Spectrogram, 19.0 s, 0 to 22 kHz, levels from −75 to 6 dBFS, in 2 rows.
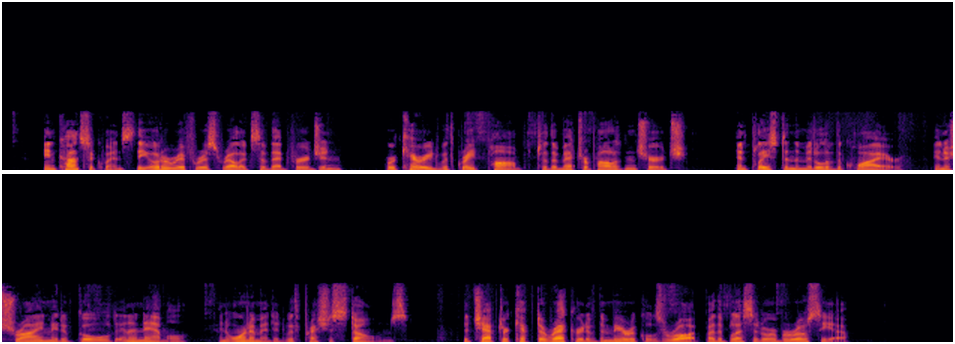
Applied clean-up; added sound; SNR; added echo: neural mask model RNNoise.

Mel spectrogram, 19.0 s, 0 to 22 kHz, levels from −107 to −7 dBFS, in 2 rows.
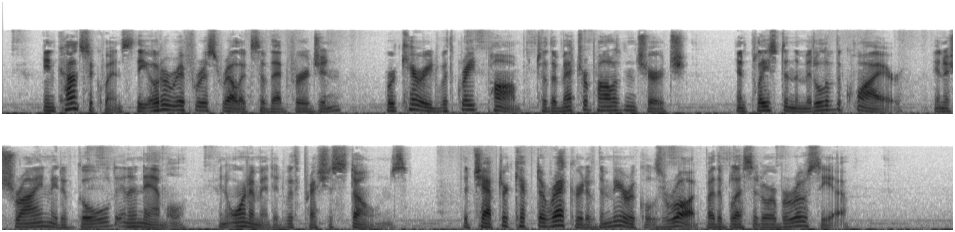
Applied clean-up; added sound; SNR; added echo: none; Chewing, mastication; 10 dB; none.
